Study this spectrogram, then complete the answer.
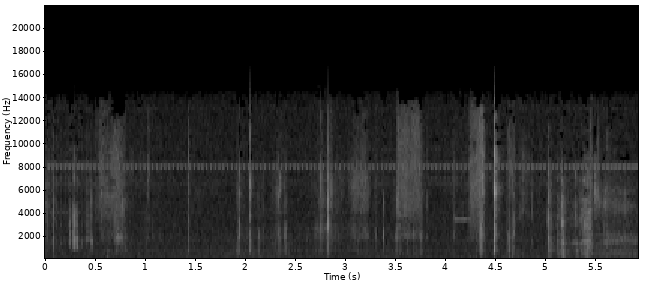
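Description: A plastic wrapper crinkles softly between fingers.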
